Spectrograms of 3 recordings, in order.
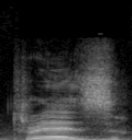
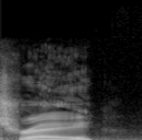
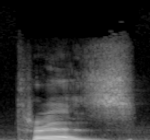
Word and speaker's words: treize: Treize. – Not Trey. Trez.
